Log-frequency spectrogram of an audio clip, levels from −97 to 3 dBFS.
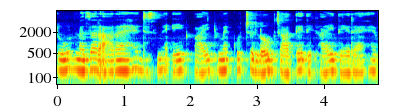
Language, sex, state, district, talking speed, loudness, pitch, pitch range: Hindi, female, Bihar, Saharsa, 200 wpm, -22 LUFS, 160 Hz, 150-165 Hz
